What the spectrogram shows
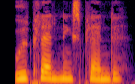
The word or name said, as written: udplantningsplante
